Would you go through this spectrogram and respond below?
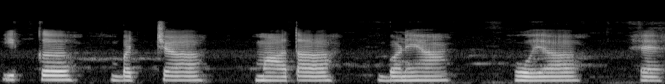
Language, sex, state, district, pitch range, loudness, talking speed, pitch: Punjabi, female, Punjab, Fazilka, 185-205 Hz, -16 LUFS, 55 wpm, 190 Hz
